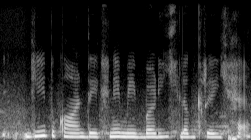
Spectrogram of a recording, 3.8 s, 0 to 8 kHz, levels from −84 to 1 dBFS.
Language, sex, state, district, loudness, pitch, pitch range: Hindi, male, Punjab, Fazilka, -11 LUFS, 210 Hz, 205-225 Hz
